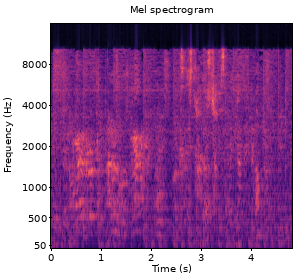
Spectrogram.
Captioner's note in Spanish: Exclamaciones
